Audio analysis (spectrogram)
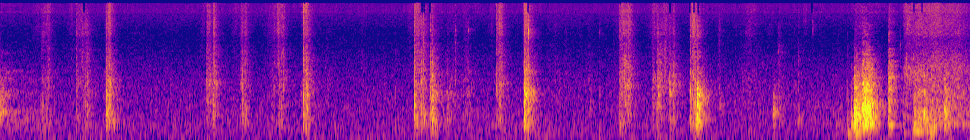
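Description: Oracle cards being shuffled and drawn by hand, a series of quick crisp riffling bursts and soft slaps at irregular intervals, close and fairly quiet, with a louder flurry near the end.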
